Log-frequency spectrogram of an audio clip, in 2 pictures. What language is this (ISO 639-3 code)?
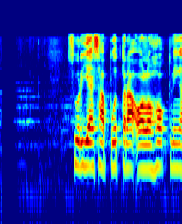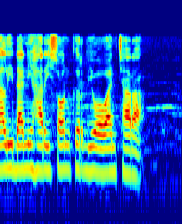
sun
